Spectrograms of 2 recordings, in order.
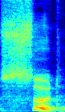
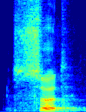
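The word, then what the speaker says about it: סוד: And the fourth, pronounced Sud, as in wood. Not Sud, as in bud. Sud.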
